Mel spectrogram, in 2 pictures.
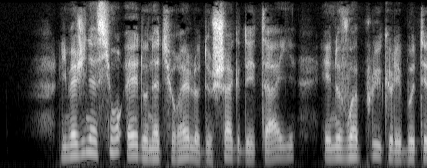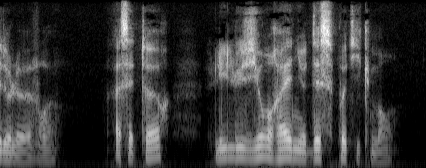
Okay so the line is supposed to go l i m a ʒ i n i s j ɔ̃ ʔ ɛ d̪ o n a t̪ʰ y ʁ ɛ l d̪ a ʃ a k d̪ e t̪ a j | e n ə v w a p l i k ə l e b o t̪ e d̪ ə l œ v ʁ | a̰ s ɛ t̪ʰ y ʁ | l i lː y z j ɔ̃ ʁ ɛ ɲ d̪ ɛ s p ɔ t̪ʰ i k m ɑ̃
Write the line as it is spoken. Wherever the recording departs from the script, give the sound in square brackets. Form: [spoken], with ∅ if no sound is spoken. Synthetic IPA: l i m a ʒ i n [a] s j ɔ̃ ʔ ɛ d̪ o n a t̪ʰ y ʁ ɛ l d̪ [ə] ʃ a k d̪ e t̪ a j | e n ə v w a p l [y] k ə l e b o t̪ e d̪ ə l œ v ʁ | a̰ s ɛ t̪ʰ [œ] ʁ | l i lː y z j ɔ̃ ʁ ɛ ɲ d̪ ɛ s p ɔ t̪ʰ i k m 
